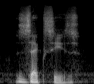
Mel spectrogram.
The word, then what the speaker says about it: Xexyz: XEXYZ. How would you pronounce that? – Zexies. – Zexies? – Yeah. – He's really Zexies. – That's the official pronunciation.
